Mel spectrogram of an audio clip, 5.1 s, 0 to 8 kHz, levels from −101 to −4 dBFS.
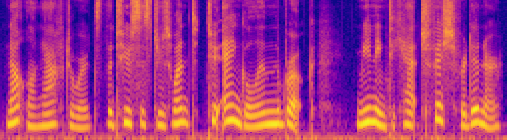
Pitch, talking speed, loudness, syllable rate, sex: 230 Hz, 215 wpm, -17 LUFS, 5.3 syllables/s, female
